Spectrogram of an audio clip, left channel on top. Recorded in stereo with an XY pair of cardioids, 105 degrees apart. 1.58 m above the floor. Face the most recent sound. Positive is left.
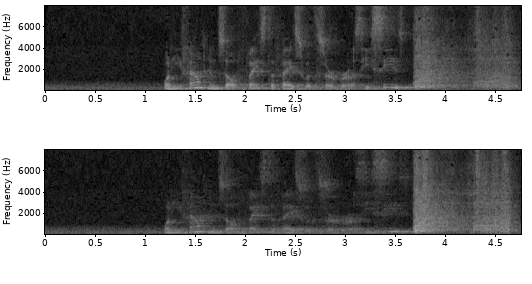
turn(degrees=-50)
